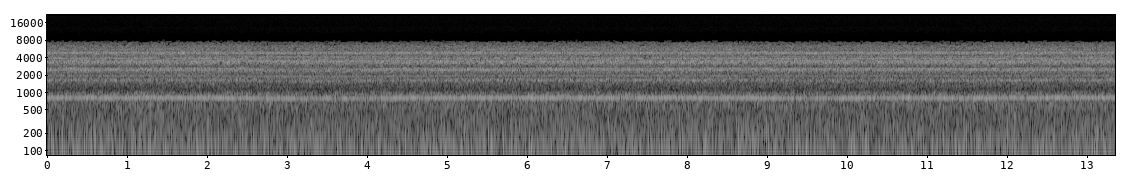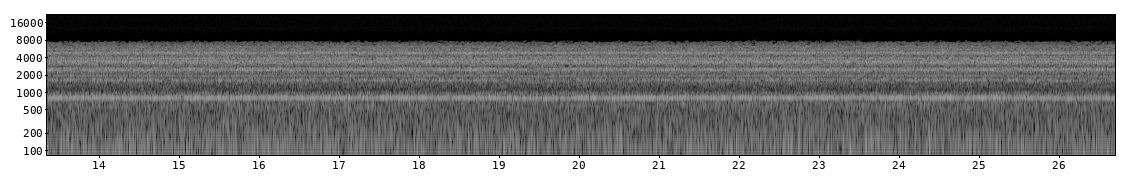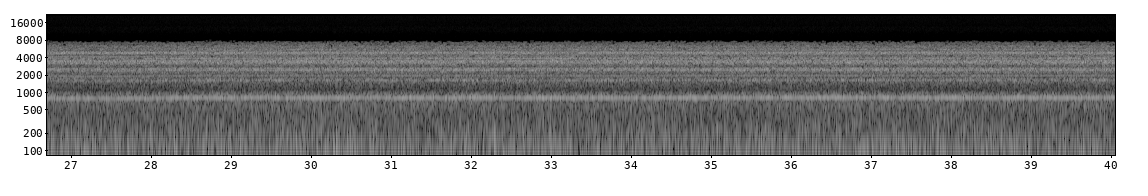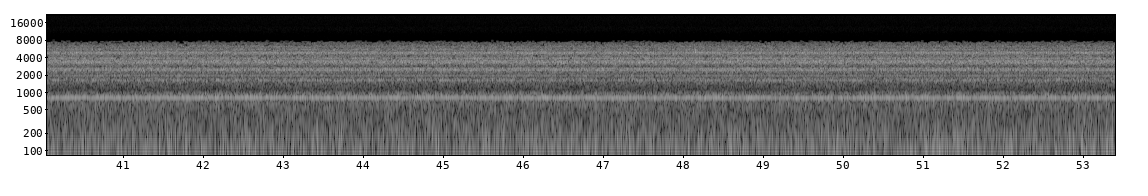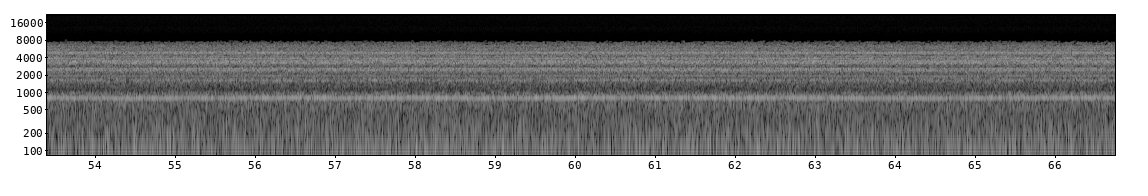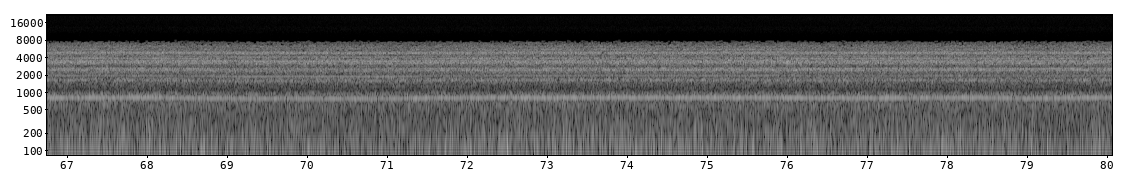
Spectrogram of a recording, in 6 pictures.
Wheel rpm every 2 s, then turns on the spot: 0, 0, 0, 0, 0, 0, 0, 0, 0, 0, 0, 0, 0, 0, 0, 0, 0, 0, 0, 0, 0, 0, 0, 0, 0, 0, 0, 0, 0, 0, 0, 0, 0, 0, 0, 0, 0, 0, 0, 0.
none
